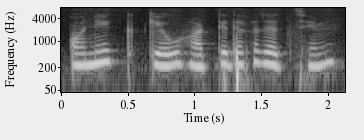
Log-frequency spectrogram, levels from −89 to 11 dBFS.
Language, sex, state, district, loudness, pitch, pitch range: Bengali, female, West Bengal, Alipurduar, -18 LUFS, 240 Hz, 225-260 Hz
